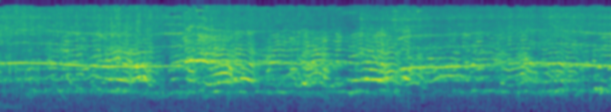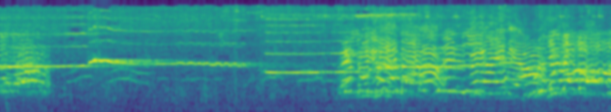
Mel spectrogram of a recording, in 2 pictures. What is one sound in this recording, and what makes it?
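Children shout and laugh with excitement nearby.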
